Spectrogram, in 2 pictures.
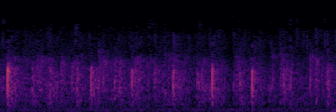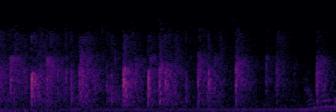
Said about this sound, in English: So give her a round of applause, guys. There we go.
